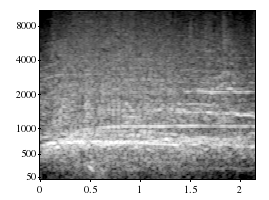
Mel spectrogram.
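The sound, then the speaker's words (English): An audience voting for Totally Spies cheers and claps in a loud, dense burst of noise, with scattered shouts and whoops rising over steady applause throughout. “One day you will regret your claps.”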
